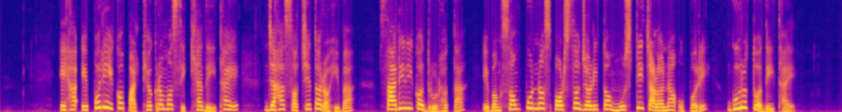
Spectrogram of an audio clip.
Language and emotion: Odia, neutral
